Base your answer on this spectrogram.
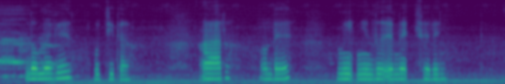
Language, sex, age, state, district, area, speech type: Santali, female, 30-45, West Bengal, Bankura, rural, spontaneous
